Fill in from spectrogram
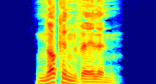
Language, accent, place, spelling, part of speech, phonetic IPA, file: German, Germany, Berlin, Nockenwellen, noun, [ˈnɔkn̩ˌvɛlən], De-Nockenwellen.ogg
- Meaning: plural of Nockenwelle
